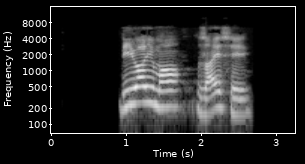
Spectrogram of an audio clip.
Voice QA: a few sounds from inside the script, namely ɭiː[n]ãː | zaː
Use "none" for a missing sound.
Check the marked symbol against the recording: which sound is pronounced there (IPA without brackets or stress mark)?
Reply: m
